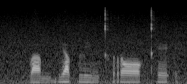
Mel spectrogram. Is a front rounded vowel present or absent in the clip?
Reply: absent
